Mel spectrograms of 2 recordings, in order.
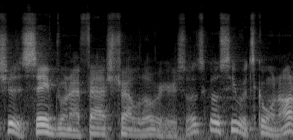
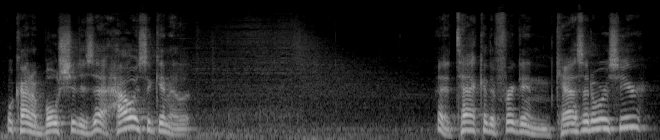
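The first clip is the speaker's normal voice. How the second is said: frustrated yelling; 7 semitones higher, 7 dB louder than usual. Real, not acted. Angry at surprise Cazador attack.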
